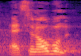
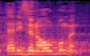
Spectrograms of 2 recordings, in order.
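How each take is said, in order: First: Put-on "old" punched, then a falling finish; "That's an old woman" hitting "old"; stress on old. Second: Put-on "an" leaned on, "old woman" falling away; "That is an old woman" with the weight on "an"; stress on an. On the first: Preacher repeating the joke to the crowd, stress on "old". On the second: Preacher joking to the crowd about her age, stress on "an". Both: Shown as a demonstration. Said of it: "Let's just be honest".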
